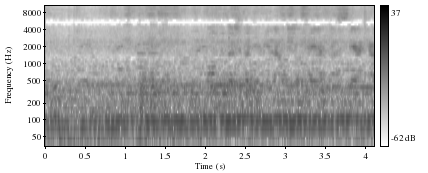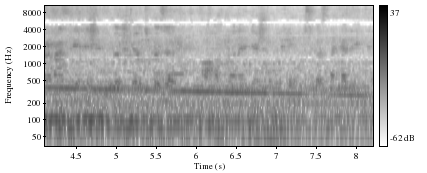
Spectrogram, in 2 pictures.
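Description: Siemens Combino NF12B Supra tram heard from inside the passenger compartment while running, with a steady low rumble. About halfway through, a whine comes in and falls slowly in pitch as the tram slows, and the sound eases off near the end.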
